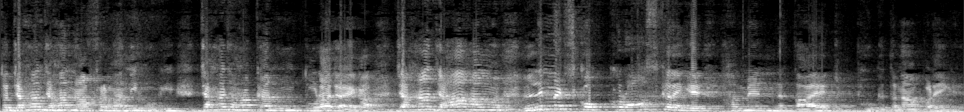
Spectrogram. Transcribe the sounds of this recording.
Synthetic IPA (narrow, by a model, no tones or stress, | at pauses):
t̪oːd͡ʒɐɦãd͡ʒɐɦãnaːfəɾmaːniɦoːɡi | d͡ʒɐɦãd͡ʒɐɦãkaːnuːnt̪oːɽad͡ʒaːeːɡa | d͡ʒɐɦãd͡ʒɐɦãɦɐm | lɪmɪʈskokɾɔːskɐɾẽːŋɡe | hɐmẽnɐt̪aːɪd͡ʒ | bʱʊɡt̪napɐɽḛ̃ːŋɡḛː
